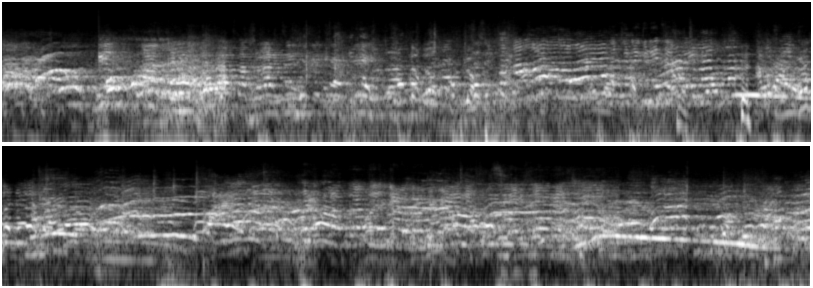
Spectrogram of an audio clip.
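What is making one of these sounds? A crowd of children shout and cheer excitedly outdoors.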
